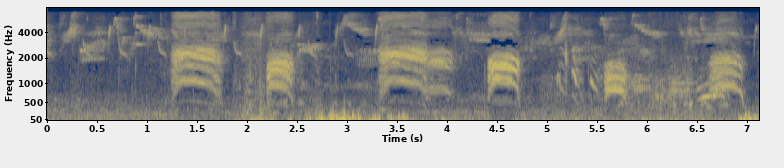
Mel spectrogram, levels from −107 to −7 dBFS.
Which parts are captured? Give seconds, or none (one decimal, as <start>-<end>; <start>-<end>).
0.0-7.1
